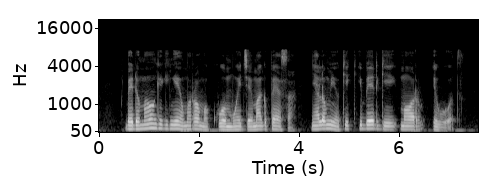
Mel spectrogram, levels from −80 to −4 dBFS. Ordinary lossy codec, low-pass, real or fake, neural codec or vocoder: none; 7.2 kHz; real; none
